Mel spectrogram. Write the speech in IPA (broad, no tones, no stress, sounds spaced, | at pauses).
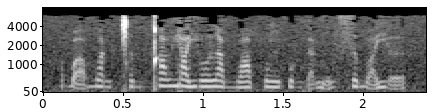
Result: ɓ ɑ̰ b ɑ ɡ ǀ ɘ b ǃ ɑ v j ɑ j o l ɑ b ɑ p o ŋ k͡p o ɡ ɾ ɑ̰ ɡ o̰ v s ə b ɑ̰ j ə̰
